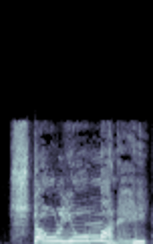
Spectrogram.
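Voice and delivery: very high, indignant outburst; angry cry. A narrator's reading. Poacher answering Silas's accusation, angry cry. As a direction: throw the accusation back, outraged. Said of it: "cried Jem angrily".

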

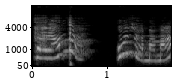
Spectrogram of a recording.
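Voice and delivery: a newborn chick greeting its mama; baby chick. Acted. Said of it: "looked up at Jack and said".

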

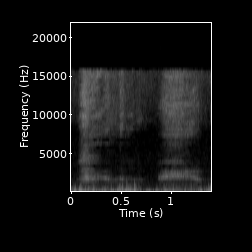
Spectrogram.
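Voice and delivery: a little laugh to himself. Real, not acted. Amused at goofy dome.

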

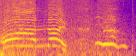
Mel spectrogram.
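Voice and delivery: high, loud wail of defeat; dismayed yell. Real, not acted. Gamer killed with his own Negev, dismayed yell. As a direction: cry out as it all goes wrong.

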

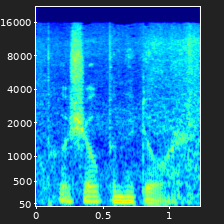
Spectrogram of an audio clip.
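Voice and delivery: usual speaking voice

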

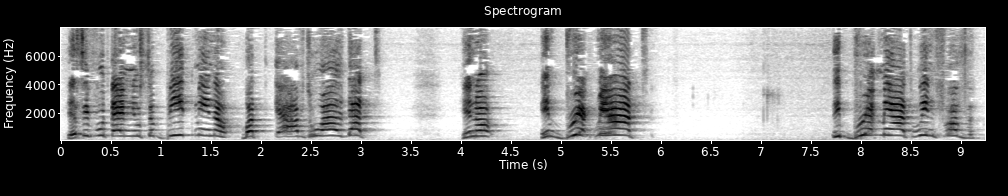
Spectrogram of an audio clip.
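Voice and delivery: pleading falsetto mock of a wounded lover; mock Aisha. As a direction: squeak it out like a lovesick woman moaning to her man. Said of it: "You ever hear Aisha out about".

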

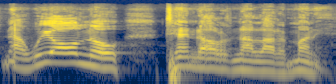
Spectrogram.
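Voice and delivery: ordinary delivery

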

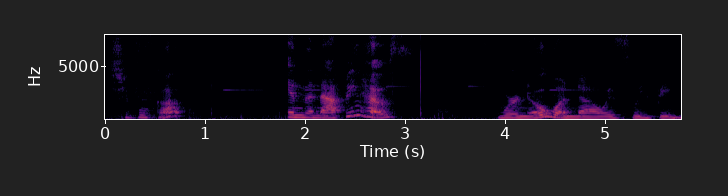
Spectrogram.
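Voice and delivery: put-on sing-song storybook read-aloud for little kids; reading to children. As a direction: read it like a bedtime picture book, rising on each new animal. Reads picture book to children.

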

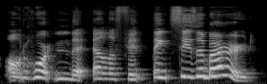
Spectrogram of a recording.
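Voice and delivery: mild mocking taunt; taunting yell. A narrator's reading. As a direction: tease him from below. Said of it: "they yelled".

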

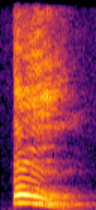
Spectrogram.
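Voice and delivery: loud, high boom falling in pitch; booming explosion imitation. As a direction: burst out like a blowing tyre.

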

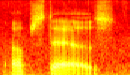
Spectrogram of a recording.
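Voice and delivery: plain reading voice

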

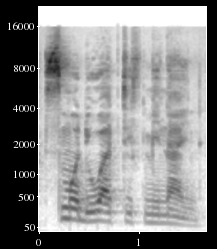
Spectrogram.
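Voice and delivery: Jamaican patois line, said twice; patois example for learners. Shown as a demonstration. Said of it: "Somebody wants to steal my pistol".

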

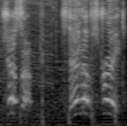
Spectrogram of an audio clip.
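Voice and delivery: yelled order across town; shouting. Acted. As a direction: call out loud and high. Calling out to Jessup.

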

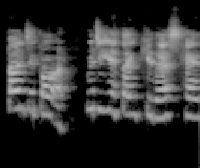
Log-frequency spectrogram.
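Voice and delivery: high sing-song voice for a wee one; asking the toddler in a high sing-song voice; talking to a toddler. Retold or imitated. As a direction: coo up high at the two-year-old.

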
